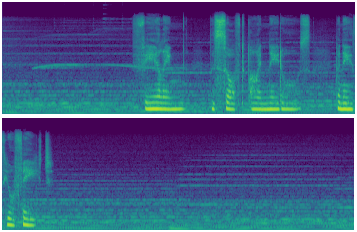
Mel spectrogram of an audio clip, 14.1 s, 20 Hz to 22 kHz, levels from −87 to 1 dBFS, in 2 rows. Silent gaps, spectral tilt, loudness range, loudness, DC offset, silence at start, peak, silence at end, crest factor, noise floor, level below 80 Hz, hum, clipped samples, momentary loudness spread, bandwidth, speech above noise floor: none; -4.5 dB/octave; 20 LU; -17 LUFS; under 0.1%; 0 s; -2 dBFS; 0 s; 18 dB; -37 dBFS; -46 dBFS; none; under 0.1%; 23 LU; 14 kHz; 22 dB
